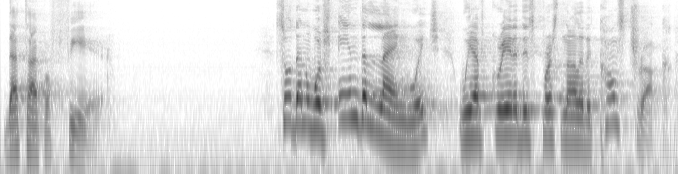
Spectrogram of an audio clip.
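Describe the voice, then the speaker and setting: Speaking a little slowly, a man with a high, darkish voice and big pitch swings delivers an emphatic motivational sermon to a live audience, asking them rhetorical questions. He is a spiritual speaker from Liberia with a Liberian accent who natively speaks a Liberian dialect.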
